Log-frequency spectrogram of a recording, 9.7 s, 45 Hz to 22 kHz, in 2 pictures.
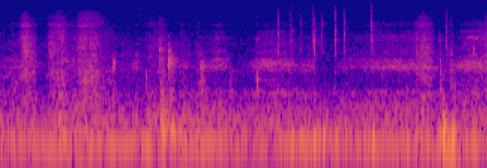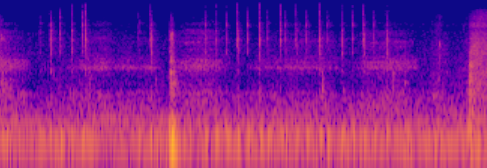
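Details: Logitech G502 Hero wired mouse: crisp, sharp single left and right clicks with a clean snap and no rattle or double-click in a quiet room; the switches work normally.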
